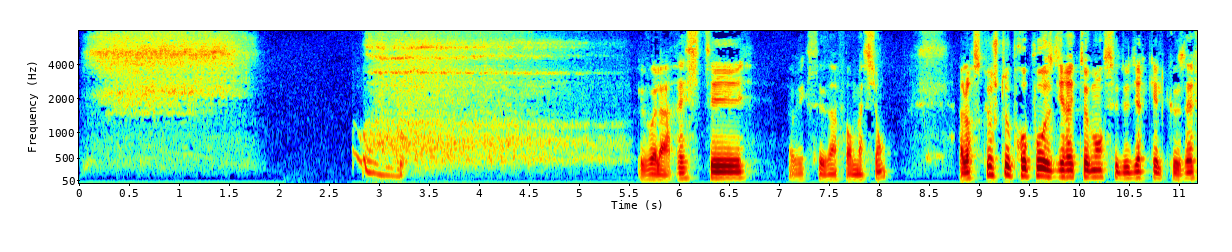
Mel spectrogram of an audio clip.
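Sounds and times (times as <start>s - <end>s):
deep breath taken together: 0.0s - 1.8s, 2.8s - 5.6s, 8.3s - 8.8s
speech: 5.6s - 11.1s.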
